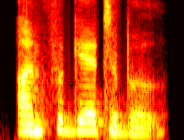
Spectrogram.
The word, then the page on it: Unforgettable: Indian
